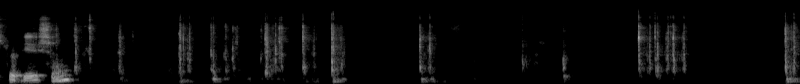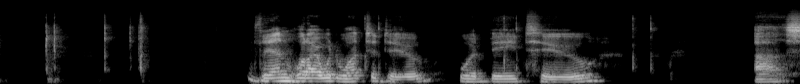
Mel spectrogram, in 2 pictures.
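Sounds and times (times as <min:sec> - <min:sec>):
keyboard typing: 0:00.6 - 0:03.6, 0:04.2 - 0:04.5, 0:05.2 - 0:07.0, 0:07.8 - 0:10.2, 0:13.0 - 0:13.4, 0:14.3 - 0:14.7.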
